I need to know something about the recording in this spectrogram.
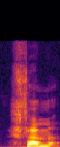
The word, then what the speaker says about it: femme: cours déjà aujourd'hui femme ça s'écrit avec un E et ça se prononce avec un a dès le début on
